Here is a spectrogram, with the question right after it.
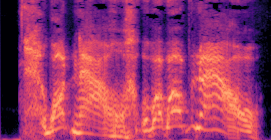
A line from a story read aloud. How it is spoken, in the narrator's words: the general cried, like one possessed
